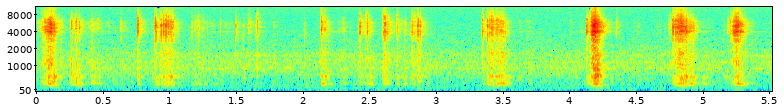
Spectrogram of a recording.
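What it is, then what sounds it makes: Bumpy plastic ball. Fingernails scratch and tap the dimpled surface of a white, fist-sized bumpy plastic ball cupped between both hands on a wooden table. The result is a scattered series of short, dry, bright, crackly scratches and clicks with almost no low end and very little ring. The bursts are quiet, and a few land louder near the end.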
